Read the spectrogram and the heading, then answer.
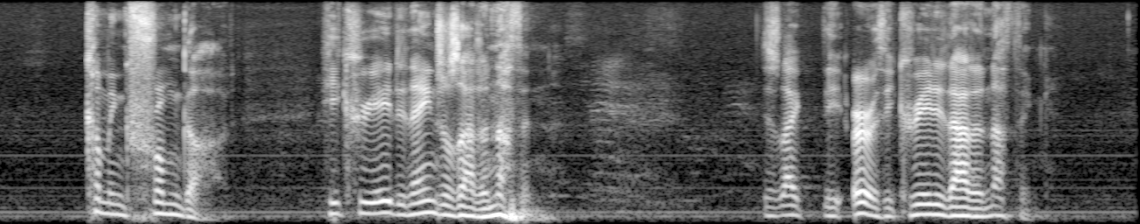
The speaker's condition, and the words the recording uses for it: None; typical speech.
